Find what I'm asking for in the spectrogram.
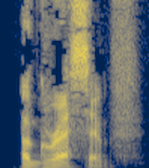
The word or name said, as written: aggressive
